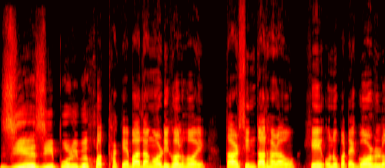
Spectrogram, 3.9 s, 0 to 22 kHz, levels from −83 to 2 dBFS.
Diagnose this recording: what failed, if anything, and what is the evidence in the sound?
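From 0.98 s on, speech runs 1.35 times fast, roughly five semitones high: a section at the wrong speed, likely a playback clock mismatch.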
